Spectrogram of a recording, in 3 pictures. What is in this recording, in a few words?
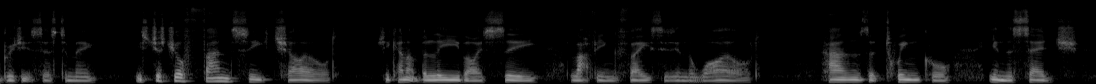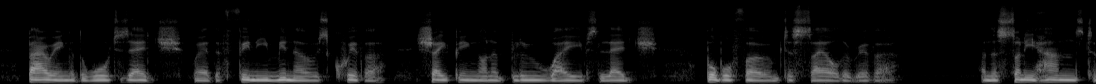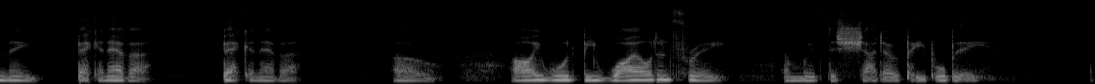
late night celtic poetry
